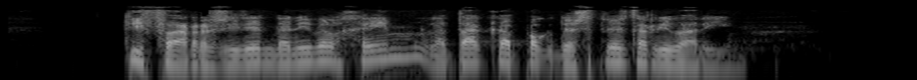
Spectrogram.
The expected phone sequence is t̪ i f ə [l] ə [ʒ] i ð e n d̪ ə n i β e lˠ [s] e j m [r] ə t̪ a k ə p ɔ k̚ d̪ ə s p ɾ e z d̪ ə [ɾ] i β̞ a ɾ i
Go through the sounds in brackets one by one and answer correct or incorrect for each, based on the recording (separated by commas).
incorrect, incorrect, incorrect, incorrect, incorrect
